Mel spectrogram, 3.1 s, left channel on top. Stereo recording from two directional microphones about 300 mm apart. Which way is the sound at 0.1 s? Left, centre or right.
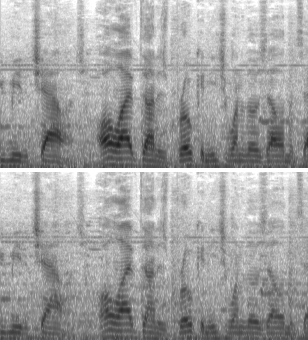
Centre.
